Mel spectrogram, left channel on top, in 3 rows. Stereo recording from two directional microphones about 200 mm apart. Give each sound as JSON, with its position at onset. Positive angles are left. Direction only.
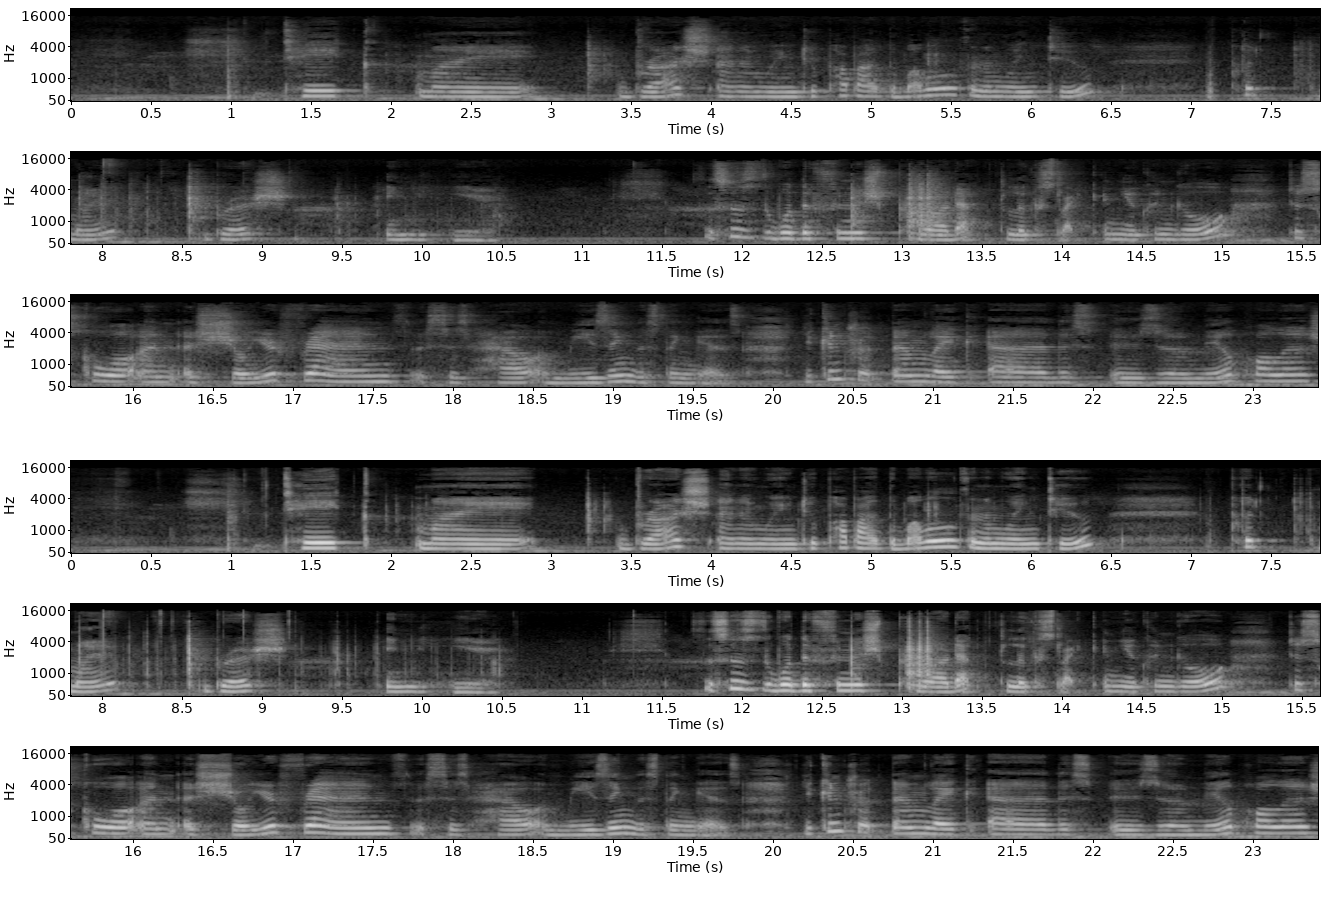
{"t": 1.3, "sound": "speech", "side_deg": -45}
{"t": 7.2, "sound": "a sound", "side_deg": -50}
{"t": 8.7, "sound": "speech", "side_deg": -45}
{"t": 11.7, "sound": "speech", "side_deg": -45}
